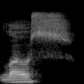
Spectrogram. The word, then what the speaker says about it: Loos: o you know so it was los like los like uh the um plural the i believe in spanish you know l-o-s same pronunciation like um you know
